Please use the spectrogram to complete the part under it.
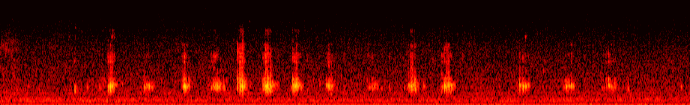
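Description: A computer mouse clicks now and then.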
